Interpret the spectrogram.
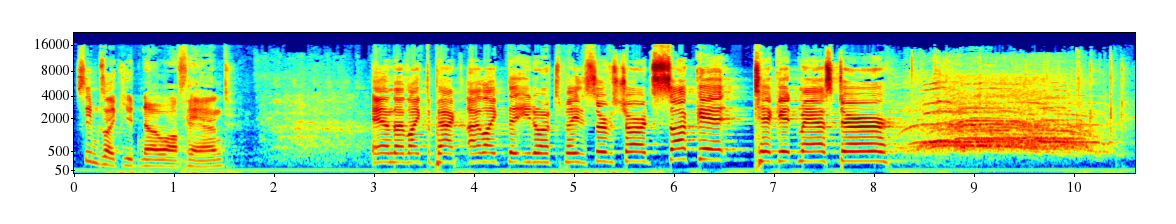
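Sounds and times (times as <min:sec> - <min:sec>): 
speech: 0:00.0 - 0:01.6, 0:03.0 - 0:08.4
laughter: 0:01.7 - 0:03.6
loud crowd cheering and applauding: 0:08.2 - 0:10.5.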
